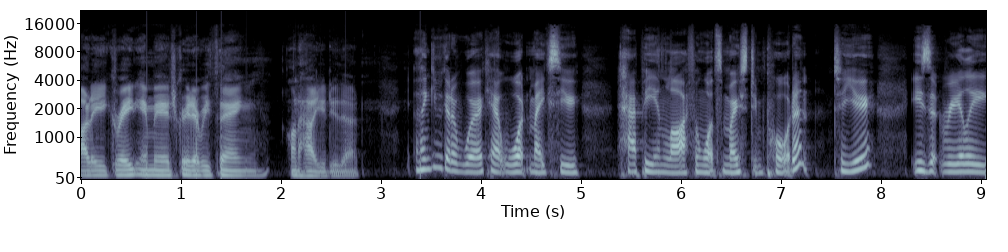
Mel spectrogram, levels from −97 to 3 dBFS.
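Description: Periodic USB or driver dropouts run through this speech from 0.66 to 3.65 s, ending just before "got to work out": roughly every 0.25 s about a millisecond of audio is skipped, giving around fifteen regular ticks as a background task stalls the bus or driver.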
